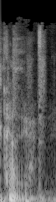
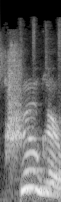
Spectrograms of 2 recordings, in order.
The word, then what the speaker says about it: Kroeger: It was confirmed by Chad himself, who said just so many people said it wrong for so long, he was just like, fine, it's Kroger. But it's Chad Kroeger. So here is Chad Kroeger being interviewed on Loud Wire Nights and given the real pronunciation of his name. – We are catching up with Chad Kroeger, frontman for Nickelback. And it is Kroeger, right? Because you know 50% of the internet says Kroger.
